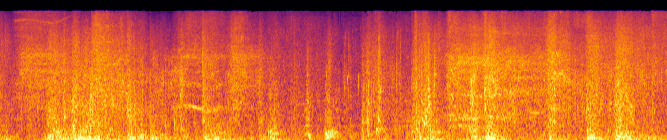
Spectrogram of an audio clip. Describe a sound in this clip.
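A large creature roars and growls.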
